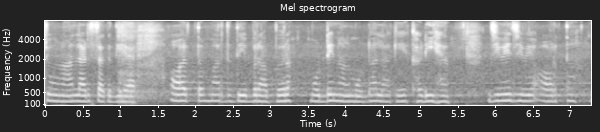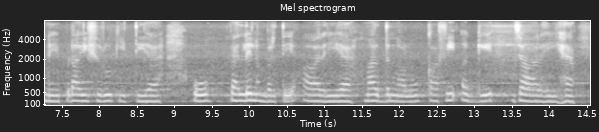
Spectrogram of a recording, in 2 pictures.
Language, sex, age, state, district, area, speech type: Punjabi, female, 18-30, Punjab, Bathinda, rural, spontaneous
